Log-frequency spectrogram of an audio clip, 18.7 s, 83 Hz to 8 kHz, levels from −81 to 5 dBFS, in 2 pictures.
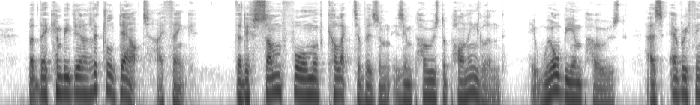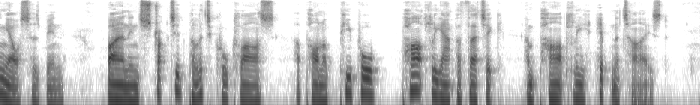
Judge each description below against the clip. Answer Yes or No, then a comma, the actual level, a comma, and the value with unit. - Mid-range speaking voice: No, low, 110 Hz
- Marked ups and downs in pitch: Yes, wide, 5.9 semitones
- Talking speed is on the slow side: Yes, slow, 130 wpm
